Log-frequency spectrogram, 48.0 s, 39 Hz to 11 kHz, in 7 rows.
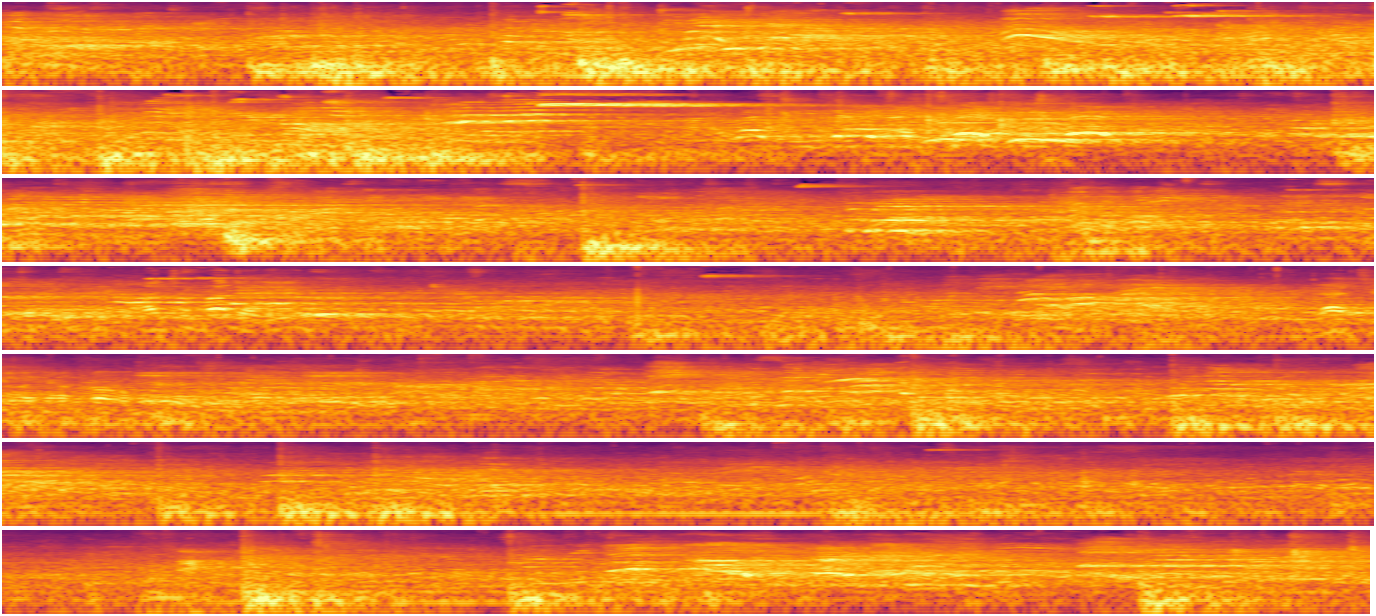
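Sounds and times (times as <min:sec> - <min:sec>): voices in echoing gym: 0:00.0 - 0:48.0.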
